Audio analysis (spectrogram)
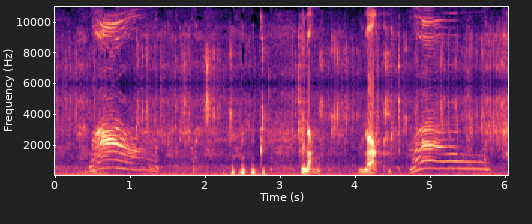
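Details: Female pet cat protesting during her monthly bath with soap; two loud, long, wavering meows at start and end, with splashing and handling noises between and the owner's soothing voice telling her to relax.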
